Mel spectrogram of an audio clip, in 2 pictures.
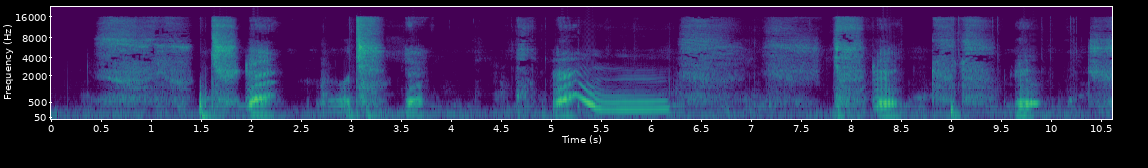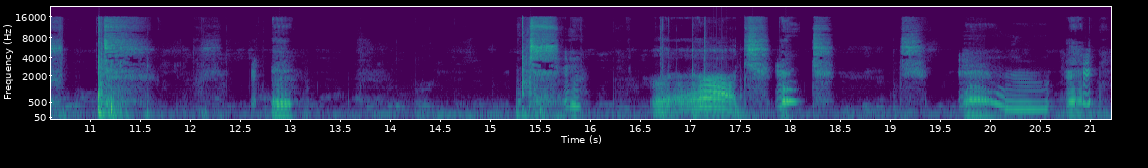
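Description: A plastic toy knocks and rattles.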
